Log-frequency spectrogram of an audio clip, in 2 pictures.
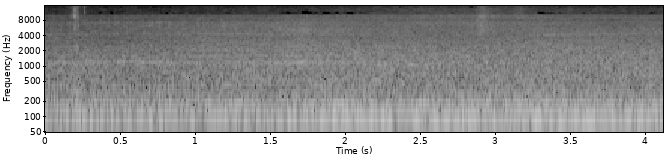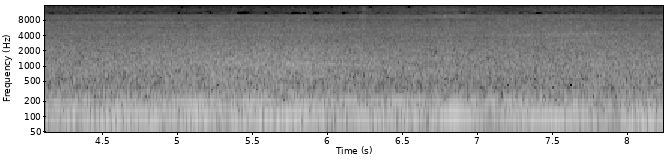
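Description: Honda CBR600RR inline-four engine idling through an Arrow aftermarket silencer: a steady low exhaust rumble that grows louder over the second half.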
